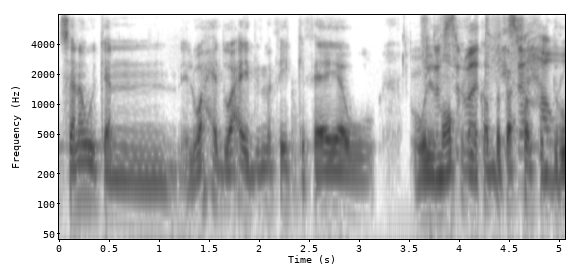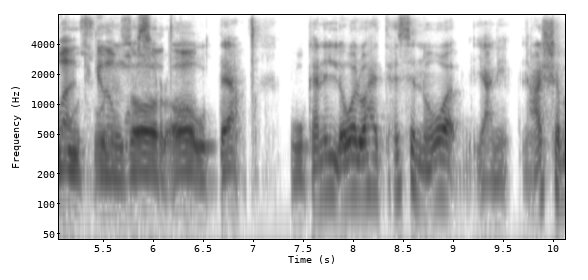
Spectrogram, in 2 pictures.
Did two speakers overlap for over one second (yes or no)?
yes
